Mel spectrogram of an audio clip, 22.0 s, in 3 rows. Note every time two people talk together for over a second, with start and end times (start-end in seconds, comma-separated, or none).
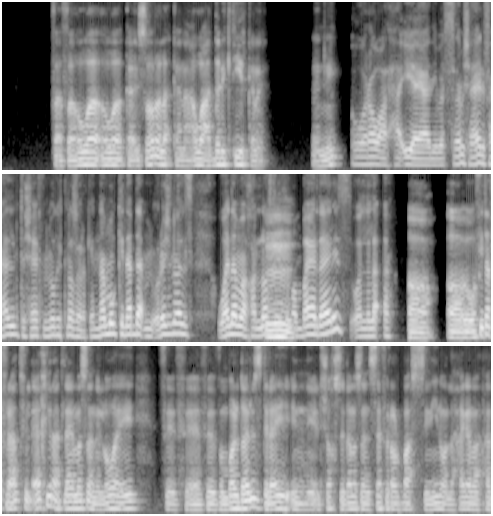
none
